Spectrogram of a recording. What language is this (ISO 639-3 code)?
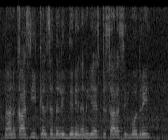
kan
